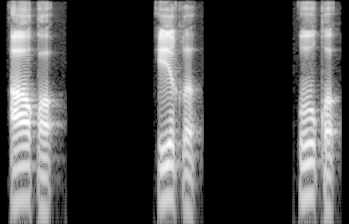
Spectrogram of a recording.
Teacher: قاف موٹی آواز اور جھٹکے والی ادائیگی کے وقت زبان کی جڑ کو کوے کے متصل تالو پر لگائیں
